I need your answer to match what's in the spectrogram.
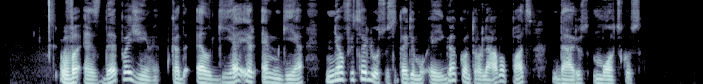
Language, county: Lithuanian, Klaipėda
